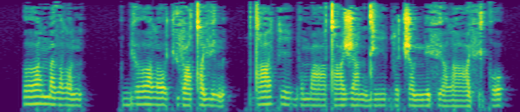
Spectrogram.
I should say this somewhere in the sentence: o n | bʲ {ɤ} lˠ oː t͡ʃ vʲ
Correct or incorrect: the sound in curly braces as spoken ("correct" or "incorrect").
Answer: incorrect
